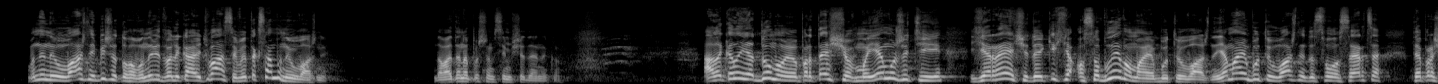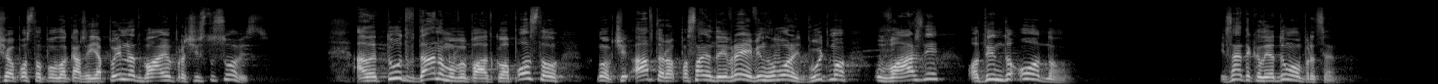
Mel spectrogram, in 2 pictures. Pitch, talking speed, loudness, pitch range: 190 Hz, 165 wpm, -21 LUFS, 170-230 Hz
